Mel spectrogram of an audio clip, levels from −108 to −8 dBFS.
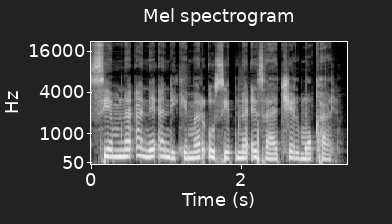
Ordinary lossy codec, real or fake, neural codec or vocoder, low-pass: none; real; none; none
